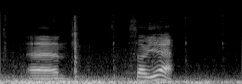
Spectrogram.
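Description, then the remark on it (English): A car moves slowly along as it pulls into a parking space, its low engine and road rumble steady throughout, with two brief voiced sounds from someone inside rising over the hum. “Anyway, I'm pulling into the last bit of where I need to park, so I need to park, and I'm not very good at parking at the best of times.”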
